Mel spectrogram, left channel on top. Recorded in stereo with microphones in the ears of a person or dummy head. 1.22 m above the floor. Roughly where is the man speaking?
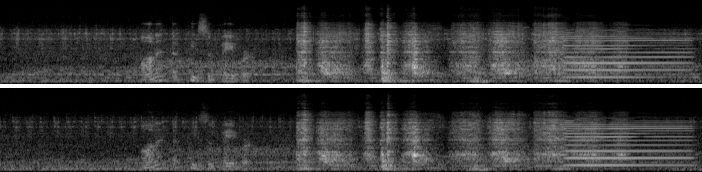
Left.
